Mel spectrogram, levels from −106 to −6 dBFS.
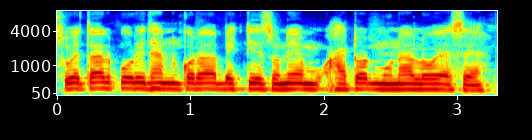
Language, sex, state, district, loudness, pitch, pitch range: Assamese, male, Assam, Sonitpur, -11 LUFS, 155 Hz, 145-160 Hz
